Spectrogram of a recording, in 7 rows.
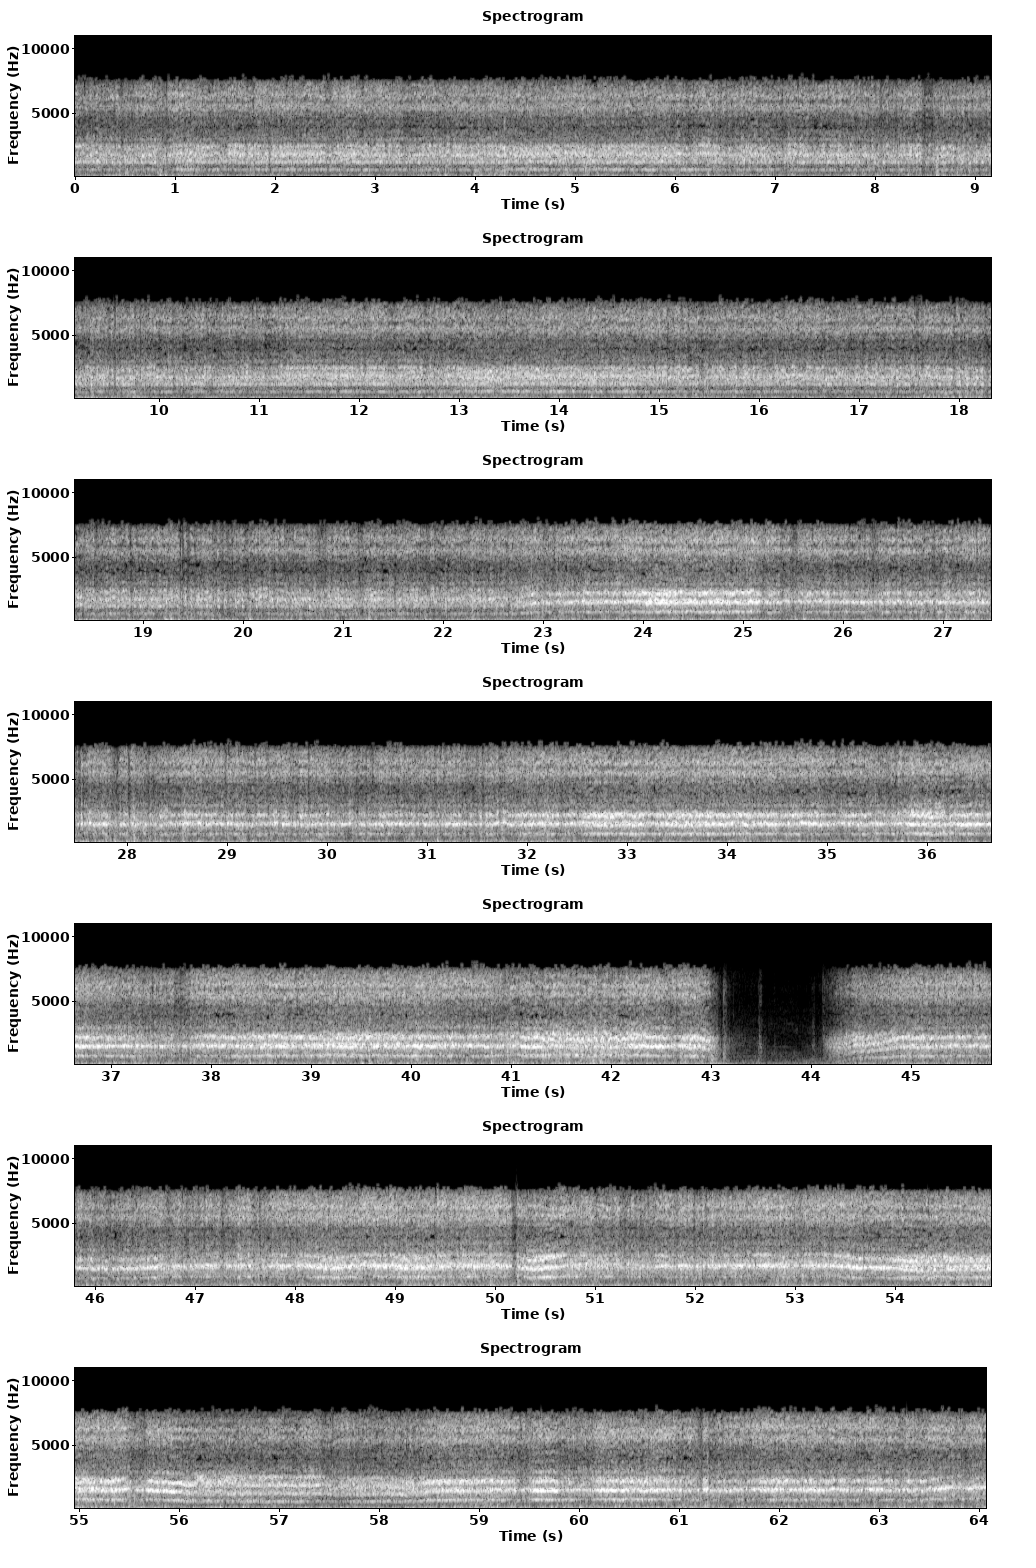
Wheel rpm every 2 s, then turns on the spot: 160, 160, 160, 160, 160, 170, 160, 160, 160, 160, 160, 180, 200, 200, 200, 200, 200, 200, 200, 200, 200, 120, 130, 210, 220, 220, 220, 200, 170, 190, 200, 200.
42-44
